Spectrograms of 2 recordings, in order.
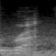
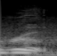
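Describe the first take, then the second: First: The word has a different, non-Michigan pronunciation. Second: The word has the speaker's Michigan pronunciation. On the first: "You might say root" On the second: "we say root ... I'm from Michigan"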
